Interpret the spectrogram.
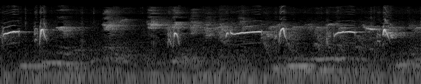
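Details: A young bar-winged prinia learning its song utters a rapid jumble of thin chirps and short rising whistles, one slightly longer slurred note in the middle, all high-pitched and irregular.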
